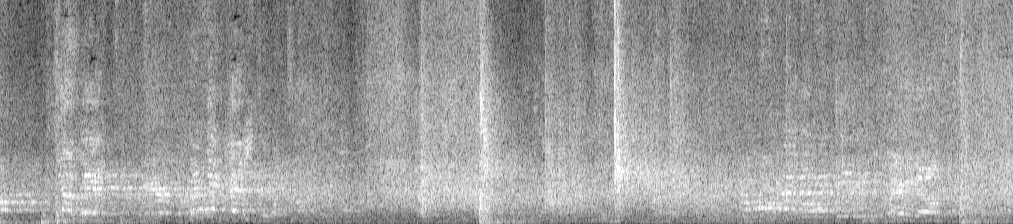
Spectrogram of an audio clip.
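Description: Hockey skates scrape across ice in a large echoing rink.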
